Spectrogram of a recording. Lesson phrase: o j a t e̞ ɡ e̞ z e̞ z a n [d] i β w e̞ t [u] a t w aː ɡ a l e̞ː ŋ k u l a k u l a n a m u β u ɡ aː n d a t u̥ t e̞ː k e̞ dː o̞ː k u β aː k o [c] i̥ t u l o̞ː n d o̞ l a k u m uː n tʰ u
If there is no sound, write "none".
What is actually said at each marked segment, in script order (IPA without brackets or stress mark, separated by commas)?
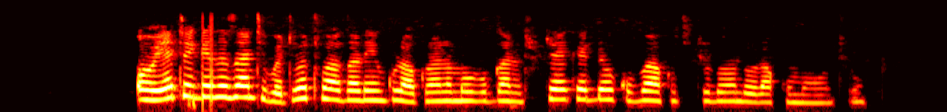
t, w, c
